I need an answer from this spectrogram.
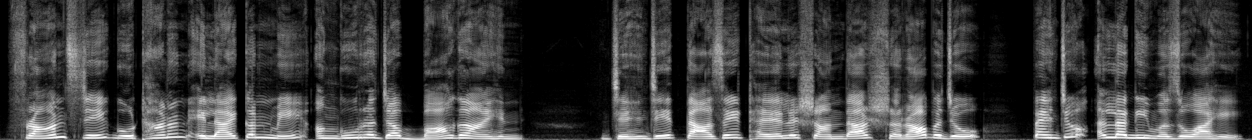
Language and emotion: Sindhi, happy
